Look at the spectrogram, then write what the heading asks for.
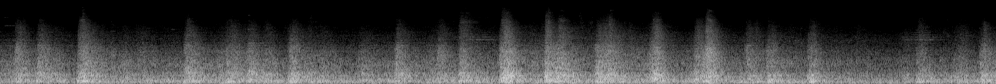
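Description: Passenger train running across a riveted steel girder bridge, heard from an open coach doorway: a steady rumble of wheels on rails with irregular sharp clanks.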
